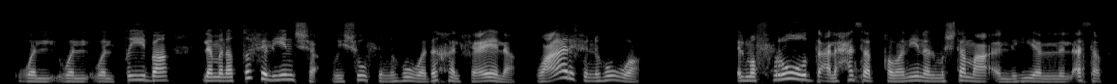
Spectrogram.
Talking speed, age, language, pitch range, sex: 120 wpm, 20-39, Arabic, 150-195 Hz, female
